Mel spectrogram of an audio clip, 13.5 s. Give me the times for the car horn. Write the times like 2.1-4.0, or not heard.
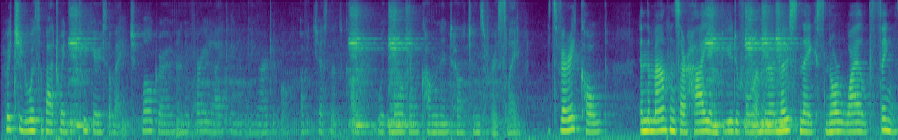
0.8-1.3, 4.8-6.2, 10.3-11.9.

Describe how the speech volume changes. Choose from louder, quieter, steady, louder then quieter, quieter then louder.
quieter then louder.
